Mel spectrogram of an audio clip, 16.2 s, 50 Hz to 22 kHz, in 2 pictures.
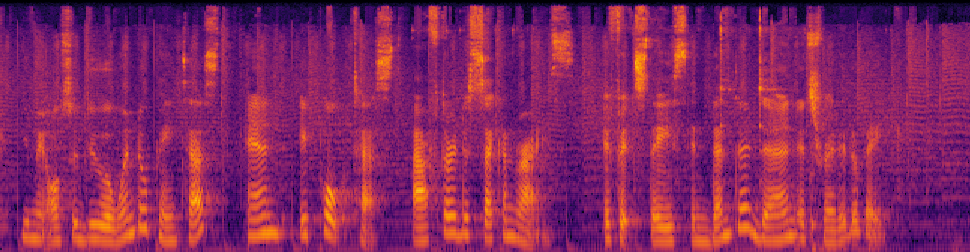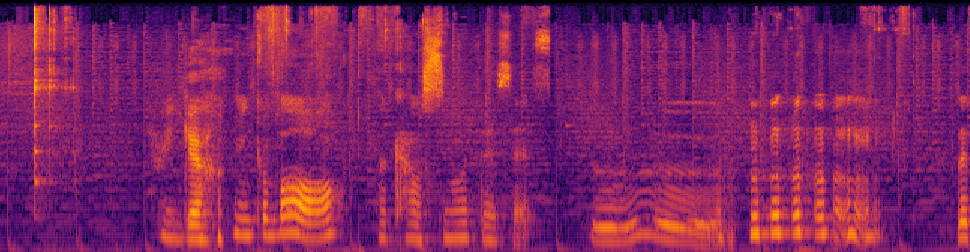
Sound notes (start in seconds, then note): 8.3 bowl clacking; 14.0 chuckling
